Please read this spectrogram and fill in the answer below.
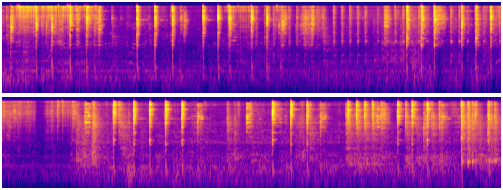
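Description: Metalwork by hand: a string of sharp clinks and knocks, about one or two a second, denser and fuller from about halfway in.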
